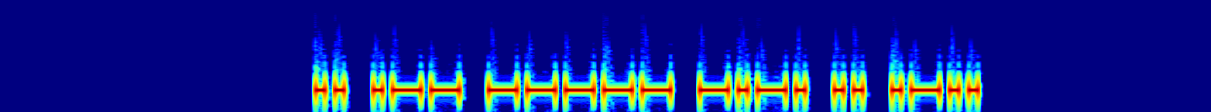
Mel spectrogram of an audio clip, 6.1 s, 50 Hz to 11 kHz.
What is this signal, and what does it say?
Morse code, heard as a keyed tone, about 25 wpm, 700 Hz. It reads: IW0CIL
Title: DXCC-100 Call Signs - 6 Characters - Repeated 2x - 25wpm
